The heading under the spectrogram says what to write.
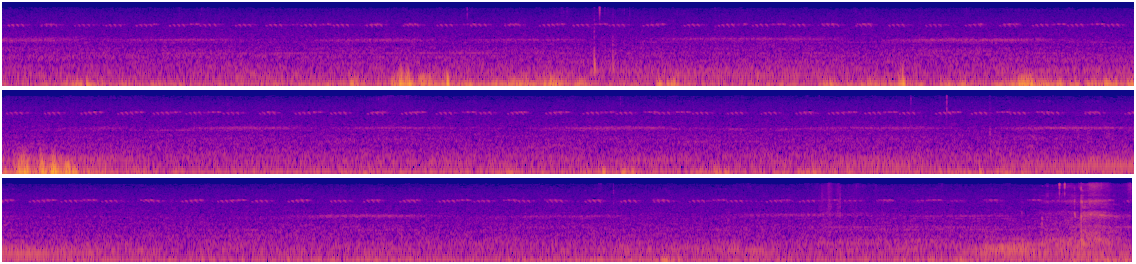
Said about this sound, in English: I hear the frogs. I hear a car far away. I hear crickets, that little chirping sound. And at the very beginning, maybe you heard an airplane.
